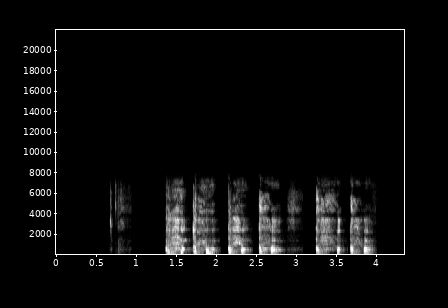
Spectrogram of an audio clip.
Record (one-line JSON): {"three_cough_length": "4.4 s", "three_cough_amplitude": 30389, "three_cough_signal_mean_std_ratio": 0.43, "survey_phase": "beta (2021-08-13 to 2022-03-07)", "age": "18-44", "gender": "Male", "wearing_mask": "No", "symptom_none": true, "smoker_status": "Ex-smoker", "respiratory_condition_asthma": false, "respiratory_condition_other": false, "recruitment_source": "REACT", "submission_delay": "1 day", "covid_test_result": "Negative", "covid_test_method": "RT-qPCR", "influenza_a_test_result": "Negative", "influenza_b_test_result": "Negative"}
